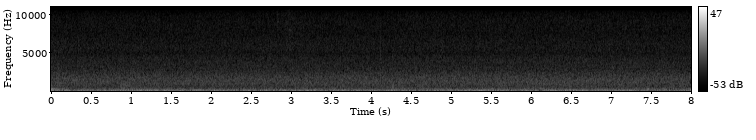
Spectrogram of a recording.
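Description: Steady low rumble with a faint hiss of background noise, with no distinct events.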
